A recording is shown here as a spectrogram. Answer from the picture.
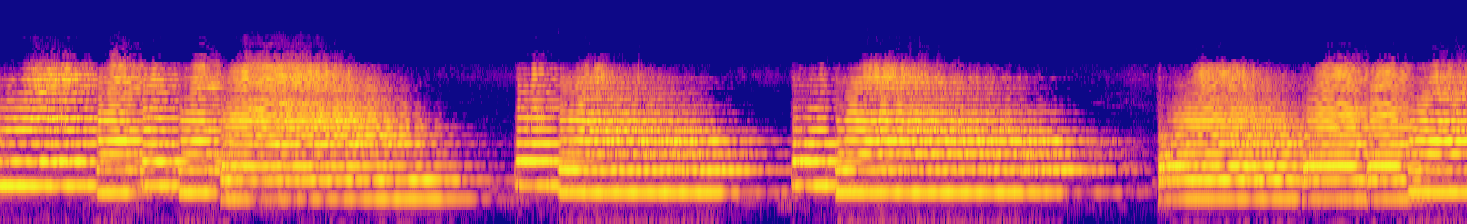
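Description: Solo trumpet playing the slow call for a minute of silence: long held notes, one at a time, in phrases that fade out and begin again about five, eight and eleven and a half seconds in.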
